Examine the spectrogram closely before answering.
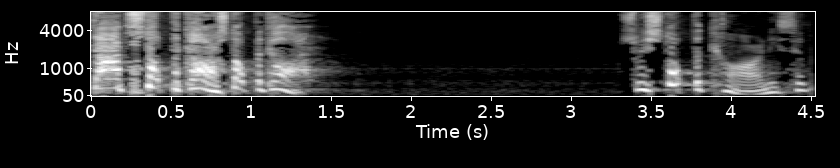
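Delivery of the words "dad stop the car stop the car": high, urgent plea to stop the car; insist, alarmed, that Dad stop. Retold or imitated. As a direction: son urging his father to stop. Son urging father to stop.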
